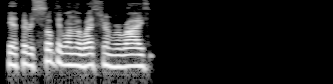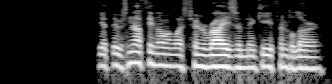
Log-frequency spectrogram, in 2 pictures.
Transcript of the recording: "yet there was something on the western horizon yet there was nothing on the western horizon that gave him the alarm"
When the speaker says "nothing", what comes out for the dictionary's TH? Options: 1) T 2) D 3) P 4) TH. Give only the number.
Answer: 4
